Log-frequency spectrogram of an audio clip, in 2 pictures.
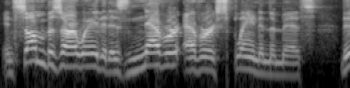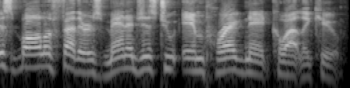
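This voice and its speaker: A man narrates and hosts a mythology video series, delivering scripted, informal lessons as dramatic, jokey, slang-filled stories with punchy emphasis. He speaks at a moderate pace, his slightly high voice fairly bright with lively intonation.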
